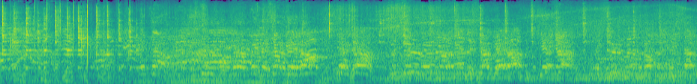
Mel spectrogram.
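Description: A crowd of people talks and chatters nearby outdoors.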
